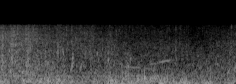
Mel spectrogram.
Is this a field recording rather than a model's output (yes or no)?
yes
